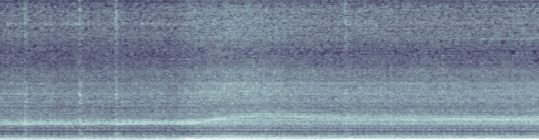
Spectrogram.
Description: You can clearly feel, hear and see a misfire while under a slight load.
